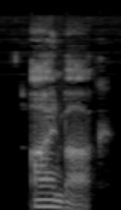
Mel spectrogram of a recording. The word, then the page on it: ironbark: Australian English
